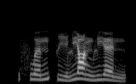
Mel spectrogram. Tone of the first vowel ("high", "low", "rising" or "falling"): rising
